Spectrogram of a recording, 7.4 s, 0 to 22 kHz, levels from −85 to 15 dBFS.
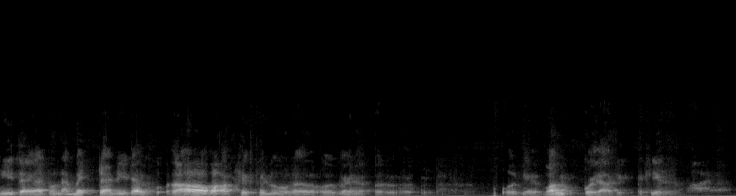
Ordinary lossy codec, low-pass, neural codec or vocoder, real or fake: none; 10.8 kHz; codec, 24 kHz, 3 kbps, HILCodec; fake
